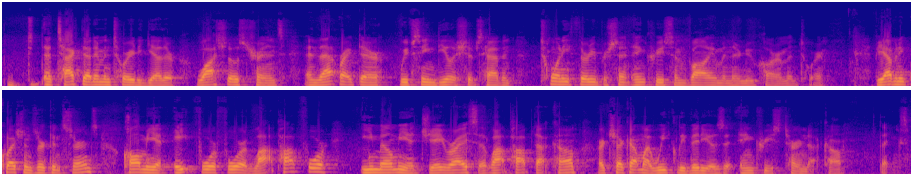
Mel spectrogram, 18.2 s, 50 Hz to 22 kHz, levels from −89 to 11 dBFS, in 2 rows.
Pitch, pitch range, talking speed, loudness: 125 Hz, 115-140 Hz, 170 wpm, -23 LUFS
